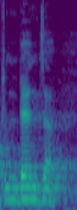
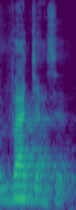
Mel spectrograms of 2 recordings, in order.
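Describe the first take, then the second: First: The word starts with a B sound. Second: The word starts with a V sound. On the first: This is the Tibetan way of saying it. "Benza is not Benza" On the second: This is the Indo-European way of saying it. "Vaja is like more kind of the our Indo-Europeans phonetic"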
